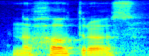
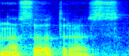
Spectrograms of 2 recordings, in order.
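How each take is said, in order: First: The s is softened to a breathy h. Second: The s is pronounced fully and clearly. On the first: "the way they aspirate" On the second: "instead of"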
